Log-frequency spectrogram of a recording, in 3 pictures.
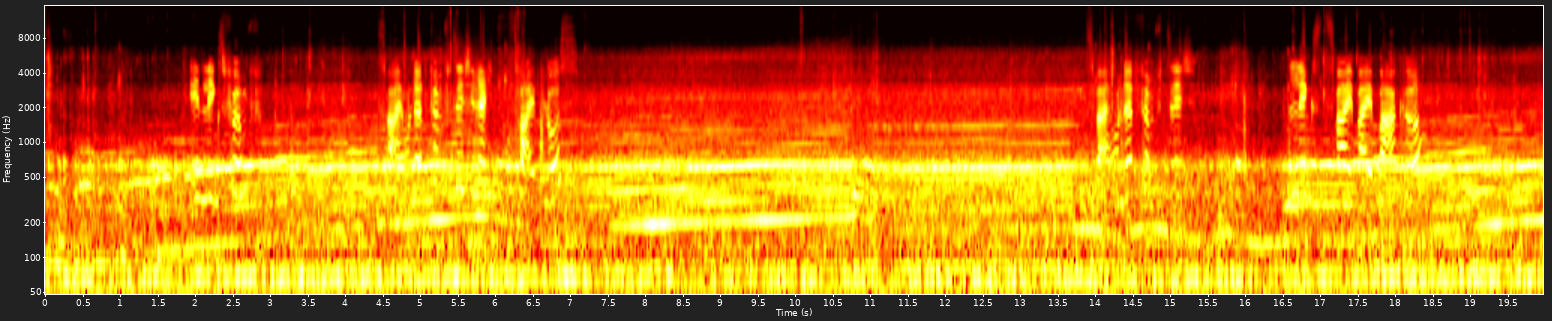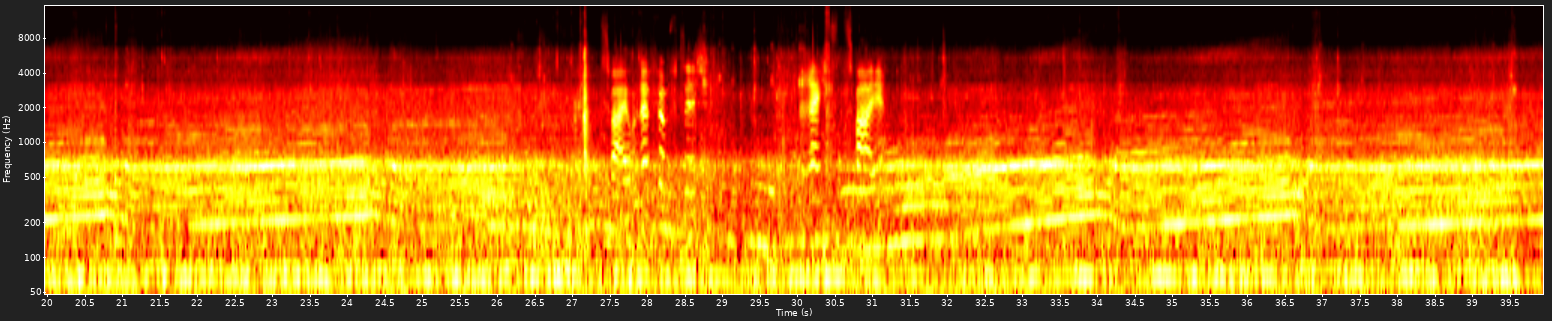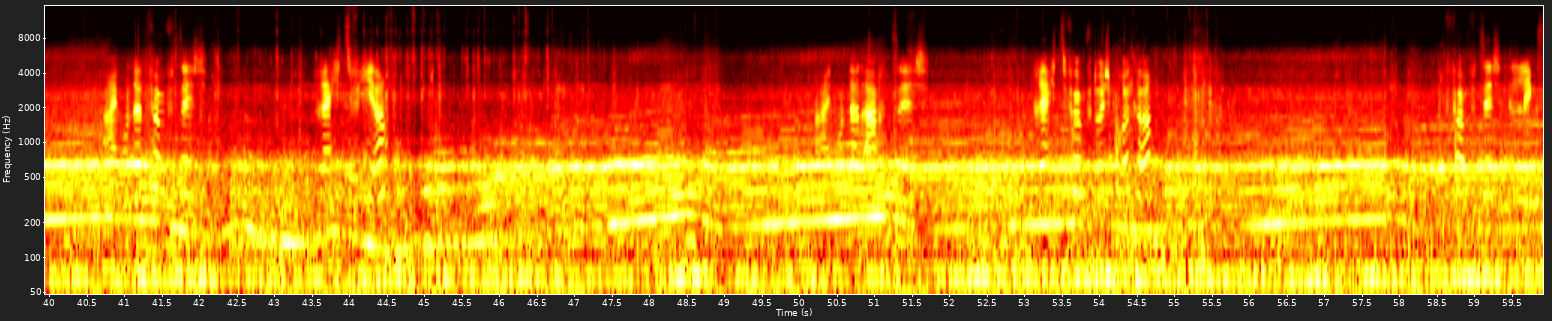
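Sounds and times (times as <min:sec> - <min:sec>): car engine revving through gears: 0:00.0 - 0:59.9.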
